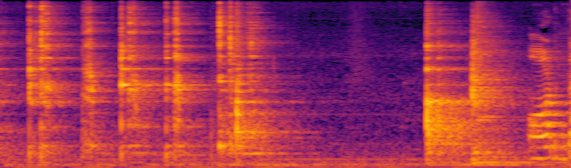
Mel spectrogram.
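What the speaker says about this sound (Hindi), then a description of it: "और दाल को अच्छे से इस मसाले में हम हिला देंगे" A metal spoon stirring arhar dal with masala in a pressure cooker, a run of sharp clinks and scrapes against the pot, quiet and close, with a brief pause midway.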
